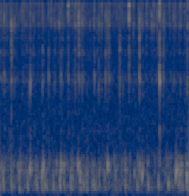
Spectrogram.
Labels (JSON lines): {"label": "biophony", "recorder": "HydroMoth"}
